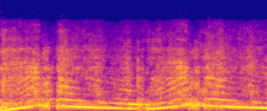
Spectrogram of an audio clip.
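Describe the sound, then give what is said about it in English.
A car engine revs loudly, its pitch climbing and dropping back in two or three quick surges before settling into a steady roar. No one speaks. “How do y'all not want to move cars?”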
